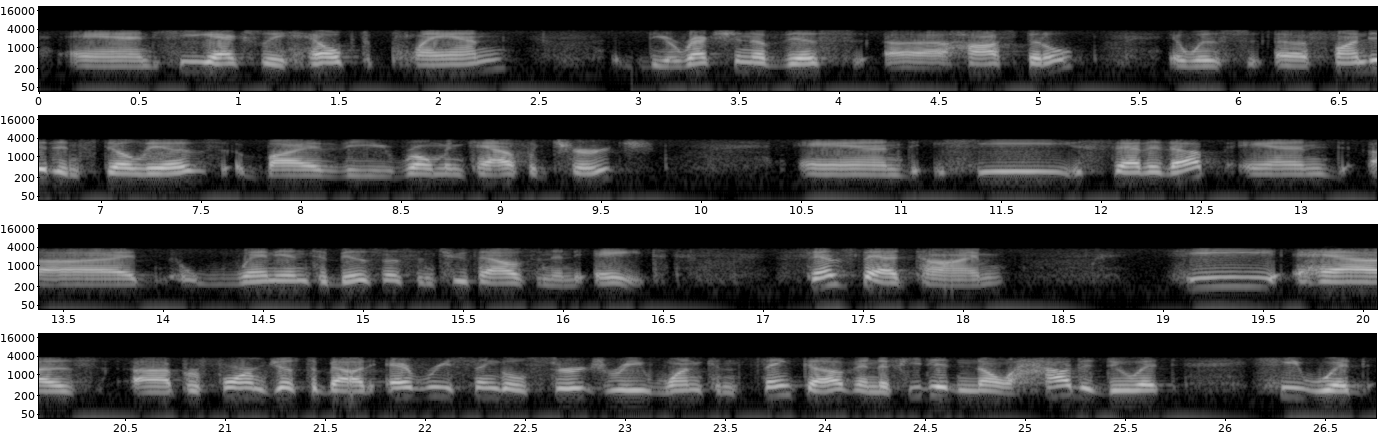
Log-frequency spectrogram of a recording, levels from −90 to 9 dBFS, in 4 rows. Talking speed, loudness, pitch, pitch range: 140 wpm, -26 LUFS, 150 Hz, 135-185 Hz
